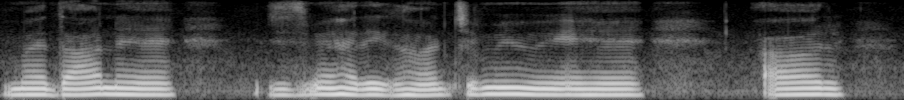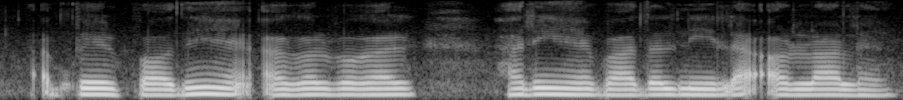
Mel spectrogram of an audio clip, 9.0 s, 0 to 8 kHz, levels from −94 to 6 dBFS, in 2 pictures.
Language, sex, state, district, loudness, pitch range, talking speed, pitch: Hindi, female, Bihar, Purnia, -14 LUFS, 170-180 Hz, 125 wpm, 175 Hz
